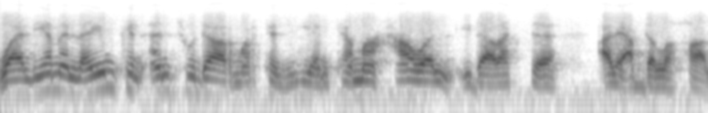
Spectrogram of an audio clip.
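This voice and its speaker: Over a quiet background, a man talks fairly slowly with hardly any pauses. His medium pitch shows ordinary variation. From Bahrain. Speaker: journalist. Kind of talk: radio panel debate. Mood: serious, argumentative. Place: studio.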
